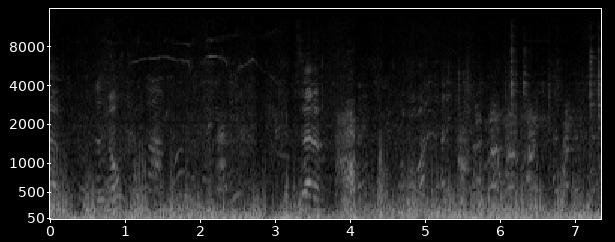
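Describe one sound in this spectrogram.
A man calls out commands to a dog outdoors.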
